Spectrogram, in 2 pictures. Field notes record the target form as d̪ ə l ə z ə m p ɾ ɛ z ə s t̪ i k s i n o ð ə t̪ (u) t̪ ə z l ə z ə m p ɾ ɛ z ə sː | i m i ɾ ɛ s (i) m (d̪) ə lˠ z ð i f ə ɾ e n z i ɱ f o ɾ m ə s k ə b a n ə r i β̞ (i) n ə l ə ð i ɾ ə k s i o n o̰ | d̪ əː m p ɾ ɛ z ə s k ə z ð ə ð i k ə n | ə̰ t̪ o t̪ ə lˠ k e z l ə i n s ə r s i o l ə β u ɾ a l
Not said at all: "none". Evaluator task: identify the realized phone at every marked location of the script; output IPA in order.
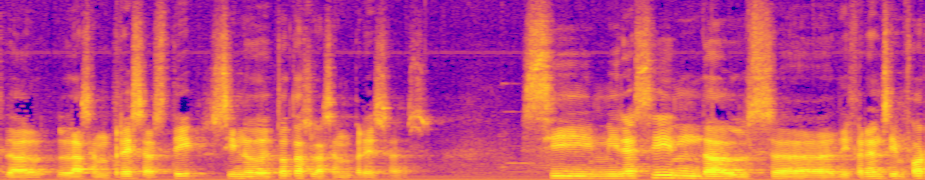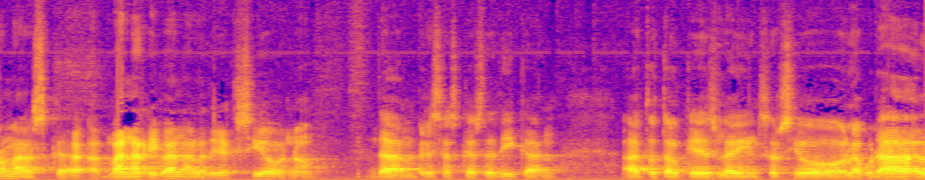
o, i, d̪, a

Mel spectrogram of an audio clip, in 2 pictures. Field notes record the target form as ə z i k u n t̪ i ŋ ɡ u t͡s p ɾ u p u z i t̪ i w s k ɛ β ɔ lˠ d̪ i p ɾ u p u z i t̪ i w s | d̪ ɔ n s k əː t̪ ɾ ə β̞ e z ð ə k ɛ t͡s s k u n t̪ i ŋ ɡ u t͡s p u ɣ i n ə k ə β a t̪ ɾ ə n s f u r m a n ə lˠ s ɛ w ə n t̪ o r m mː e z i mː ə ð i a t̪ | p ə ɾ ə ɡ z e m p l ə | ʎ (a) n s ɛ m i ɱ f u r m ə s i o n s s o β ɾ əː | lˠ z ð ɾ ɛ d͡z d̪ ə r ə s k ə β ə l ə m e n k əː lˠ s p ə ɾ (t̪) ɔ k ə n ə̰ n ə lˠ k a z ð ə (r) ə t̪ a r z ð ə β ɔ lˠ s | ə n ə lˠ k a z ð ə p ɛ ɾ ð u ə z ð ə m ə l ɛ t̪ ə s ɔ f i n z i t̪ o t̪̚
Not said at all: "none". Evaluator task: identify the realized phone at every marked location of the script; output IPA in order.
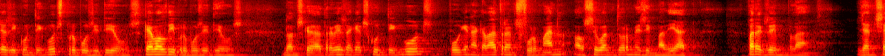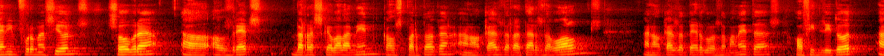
ə, t̪, r

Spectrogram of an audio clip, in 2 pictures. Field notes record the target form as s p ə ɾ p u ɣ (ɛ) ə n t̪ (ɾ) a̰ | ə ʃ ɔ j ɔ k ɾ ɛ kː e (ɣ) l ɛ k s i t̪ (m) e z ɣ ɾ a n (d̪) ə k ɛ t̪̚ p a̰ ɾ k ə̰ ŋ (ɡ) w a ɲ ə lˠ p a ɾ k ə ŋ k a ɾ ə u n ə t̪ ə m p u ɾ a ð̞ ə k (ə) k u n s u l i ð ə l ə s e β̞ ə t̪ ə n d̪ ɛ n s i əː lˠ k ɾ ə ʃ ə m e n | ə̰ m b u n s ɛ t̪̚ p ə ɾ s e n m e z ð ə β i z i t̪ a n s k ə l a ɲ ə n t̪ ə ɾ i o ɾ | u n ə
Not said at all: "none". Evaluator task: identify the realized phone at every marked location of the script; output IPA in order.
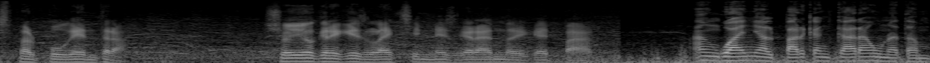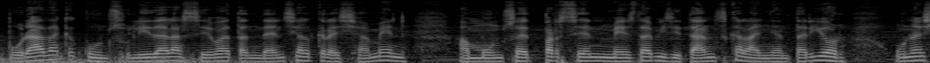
ɛ, ɾ, z, m, d̪, ɡ, ə

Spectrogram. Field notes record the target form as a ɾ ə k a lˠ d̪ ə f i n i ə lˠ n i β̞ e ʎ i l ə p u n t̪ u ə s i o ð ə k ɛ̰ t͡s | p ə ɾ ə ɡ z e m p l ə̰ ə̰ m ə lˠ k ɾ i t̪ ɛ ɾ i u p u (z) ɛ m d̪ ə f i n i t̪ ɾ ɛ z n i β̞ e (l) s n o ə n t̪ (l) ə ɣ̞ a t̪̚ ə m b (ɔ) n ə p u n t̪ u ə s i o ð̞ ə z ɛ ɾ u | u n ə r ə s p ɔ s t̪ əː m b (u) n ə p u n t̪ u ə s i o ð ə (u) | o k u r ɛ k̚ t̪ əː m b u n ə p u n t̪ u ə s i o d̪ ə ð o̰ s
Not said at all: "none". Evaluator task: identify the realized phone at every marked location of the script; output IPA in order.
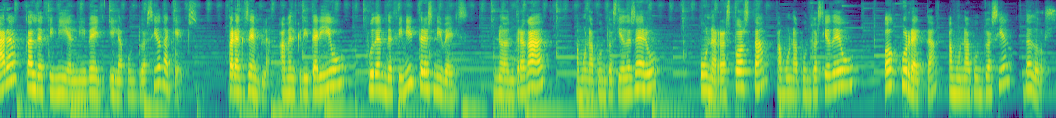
ð, ʎ, ɾ, u, u, u

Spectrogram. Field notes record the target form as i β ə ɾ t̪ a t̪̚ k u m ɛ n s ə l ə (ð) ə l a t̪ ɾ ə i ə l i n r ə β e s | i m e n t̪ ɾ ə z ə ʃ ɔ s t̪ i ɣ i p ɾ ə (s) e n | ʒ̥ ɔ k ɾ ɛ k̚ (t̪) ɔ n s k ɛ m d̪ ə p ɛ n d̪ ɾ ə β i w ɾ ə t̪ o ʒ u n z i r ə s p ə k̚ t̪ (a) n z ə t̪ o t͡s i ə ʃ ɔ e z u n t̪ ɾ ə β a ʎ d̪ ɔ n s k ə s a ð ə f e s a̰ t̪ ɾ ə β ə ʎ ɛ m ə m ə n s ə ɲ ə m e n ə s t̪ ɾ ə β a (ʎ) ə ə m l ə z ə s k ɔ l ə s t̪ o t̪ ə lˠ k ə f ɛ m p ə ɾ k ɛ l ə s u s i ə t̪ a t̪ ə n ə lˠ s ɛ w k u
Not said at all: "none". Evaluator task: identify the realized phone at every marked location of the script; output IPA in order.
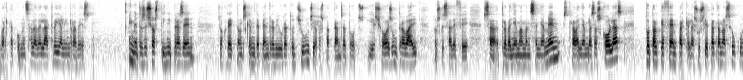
ð, z, d̪, a, ʎ

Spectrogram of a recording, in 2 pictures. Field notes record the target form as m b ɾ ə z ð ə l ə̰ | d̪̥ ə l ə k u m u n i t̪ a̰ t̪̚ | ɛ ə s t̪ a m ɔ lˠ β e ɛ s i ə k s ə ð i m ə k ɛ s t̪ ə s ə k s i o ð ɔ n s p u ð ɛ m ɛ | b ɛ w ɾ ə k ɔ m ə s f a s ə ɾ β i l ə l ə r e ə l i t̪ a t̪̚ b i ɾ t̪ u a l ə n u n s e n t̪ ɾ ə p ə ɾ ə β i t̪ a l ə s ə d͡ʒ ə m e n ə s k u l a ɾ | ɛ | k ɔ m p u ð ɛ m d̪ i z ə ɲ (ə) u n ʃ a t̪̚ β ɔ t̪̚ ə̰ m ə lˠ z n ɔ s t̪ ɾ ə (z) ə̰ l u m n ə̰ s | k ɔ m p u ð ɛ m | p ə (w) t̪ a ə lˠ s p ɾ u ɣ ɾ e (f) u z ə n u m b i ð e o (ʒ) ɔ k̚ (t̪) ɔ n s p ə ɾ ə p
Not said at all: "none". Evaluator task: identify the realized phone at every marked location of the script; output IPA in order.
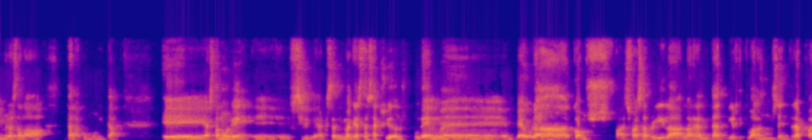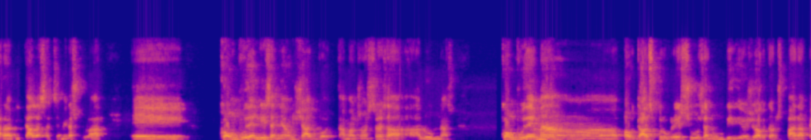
a, z, w, s, ʒ, d̪

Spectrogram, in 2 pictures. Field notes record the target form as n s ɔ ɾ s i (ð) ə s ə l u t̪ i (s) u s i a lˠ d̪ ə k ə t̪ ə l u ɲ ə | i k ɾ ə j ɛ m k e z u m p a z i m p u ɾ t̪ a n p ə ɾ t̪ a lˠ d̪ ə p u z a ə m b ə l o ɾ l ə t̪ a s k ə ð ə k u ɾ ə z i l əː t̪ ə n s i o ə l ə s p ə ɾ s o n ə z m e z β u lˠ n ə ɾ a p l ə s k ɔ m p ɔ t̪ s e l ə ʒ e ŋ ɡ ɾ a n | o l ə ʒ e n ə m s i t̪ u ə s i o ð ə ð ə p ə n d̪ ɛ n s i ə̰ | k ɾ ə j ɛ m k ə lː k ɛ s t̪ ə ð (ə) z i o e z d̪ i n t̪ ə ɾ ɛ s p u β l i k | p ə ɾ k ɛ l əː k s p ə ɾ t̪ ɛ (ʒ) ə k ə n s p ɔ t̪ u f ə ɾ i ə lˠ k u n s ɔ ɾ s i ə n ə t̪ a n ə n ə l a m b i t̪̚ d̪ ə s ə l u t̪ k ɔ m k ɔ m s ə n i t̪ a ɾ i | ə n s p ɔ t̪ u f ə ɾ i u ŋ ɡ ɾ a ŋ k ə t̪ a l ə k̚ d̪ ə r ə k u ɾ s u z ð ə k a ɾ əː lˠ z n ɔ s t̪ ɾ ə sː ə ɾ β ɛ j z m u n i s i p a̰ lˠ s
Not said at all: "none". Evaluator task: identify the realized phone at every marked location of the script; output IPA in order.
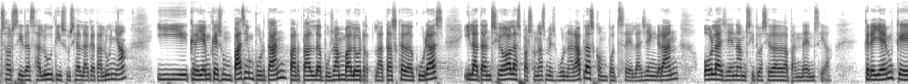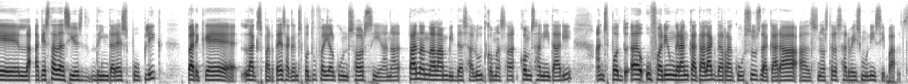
ð, s, ə, z

